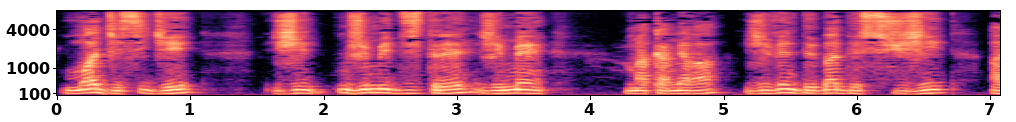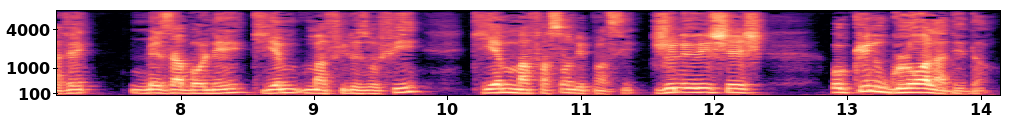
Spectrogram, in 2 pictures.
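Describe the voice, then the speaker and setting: A man's voice: unhurried, breathy edge. A man hosting a casual live stream, speaking directly to his viewers, often repeating himself. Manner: taunting, laughing, rising to shrill highs; repetitive, addresses viewers directly. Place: at home, seated. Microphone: phone or webcam.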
